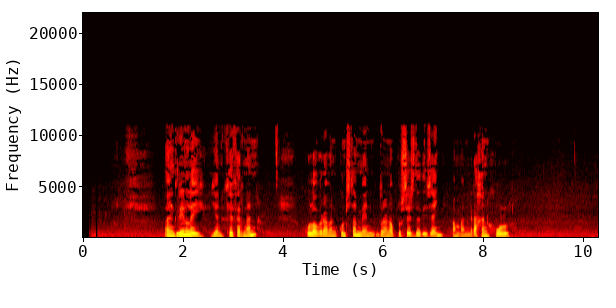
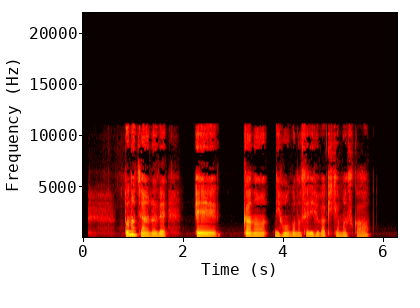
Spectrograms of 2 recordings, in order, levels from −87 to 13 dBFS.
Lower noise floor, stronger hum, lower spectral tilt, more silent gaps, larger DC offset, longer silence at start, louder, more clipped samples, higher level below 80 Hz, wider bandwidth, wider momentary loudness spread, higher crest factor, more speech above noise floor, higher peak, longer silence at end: first, -54 dBFS vs -50 dBFS; neither; first, -6.5 dB/octave vs -3.5 dB/octave; neither; neither; first, 1.65 s vs 0.1 s; first, -21 LUFS vs -24 LUFS; neither; first, -66 dBFS vs -76 dBFS; about the same, 11.5 kHz vs 11.5 kHz; second, 11 LU vs 16 LU; about the same, 20 dB vs 20 dB; first, 34 dB vs 26 dB; about the same, -2 dBFS vs -4 dBFS; first, 1.8 s vs 0.6 s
